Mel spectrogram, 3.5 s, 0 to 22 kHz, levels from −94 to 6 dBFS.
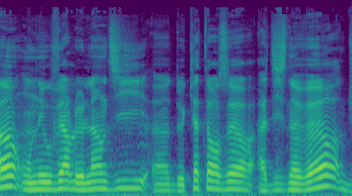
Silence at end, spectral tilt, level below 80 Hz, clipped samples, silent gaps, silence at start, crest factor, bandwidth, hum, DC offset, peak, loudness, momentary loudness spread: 0 s; -6 dB/octave; -44 dBFS; under 0.1%; none; 0 s; 16 dB; 18 kHz; none; under 0.1%; -2 dBFS; -19 LUFS; 8 LU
